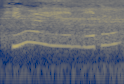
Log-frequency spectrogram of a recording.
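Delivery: high, loud calling; high shout to a plane. A narrator's reading. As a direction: call across to the plane. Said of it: "he called out".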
